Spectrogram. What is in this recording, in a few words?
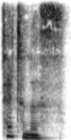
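"tetanus", English, British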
